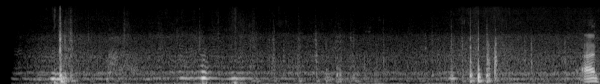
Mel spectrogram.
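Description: Honeybees buzzing around an open wooden hive: a steady, wavering hum as bees fly past close by, broken by a few sharp clicks.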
